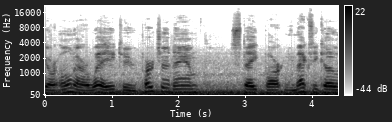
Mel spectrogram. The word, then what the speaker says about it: Percha: 78609 and we are on our way to percher dam state park new mexico near truth or consequences not too far off the off of interstate 25 it's spelled p-e-r-c-h-a percher dam to state park smaller and you go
